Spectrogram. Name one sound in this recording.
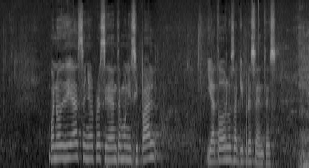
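A young woman speaks into a microphone in a high, clear voice.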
